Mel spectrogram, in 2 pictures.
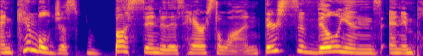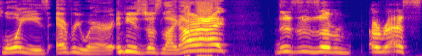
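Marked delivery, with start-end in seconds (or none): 6.0-8.5 loud, booming, bad Austrian accent. Retelling Kimble busting into a hair salon, bad Schwarzenegger impression. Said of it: "Your Schwarzenegger impression".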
